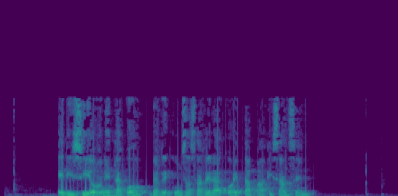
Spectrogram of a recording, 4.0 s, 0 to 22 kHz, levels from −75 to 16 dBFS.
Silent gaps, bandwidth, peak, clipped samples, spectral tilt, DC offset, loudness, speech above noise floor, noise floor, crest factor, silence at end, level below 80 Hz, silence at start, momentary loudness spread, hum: none; 11.5 kHz; -8 dBFS; under 0.1%; -4.5 dB/octave; under 0.1%; -25 LUFS; 34 dB; -58 dBFS; 18 dB; 0.85 s; -50 dBFS; 0.45 s; 9 LU; none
